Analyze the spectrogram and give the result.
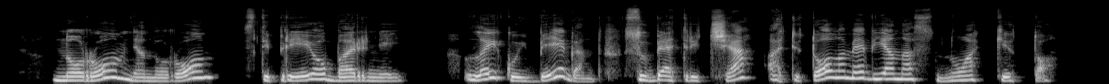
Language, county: Lithuanian, Klaipėda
